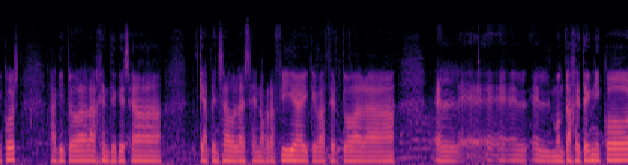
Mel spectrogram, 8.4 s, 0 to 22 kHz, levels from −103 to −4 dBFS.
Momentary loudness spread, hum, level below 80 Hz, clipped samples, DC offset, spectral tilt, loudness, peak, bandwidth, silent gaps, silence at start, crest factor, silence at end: 11 LU; none; -72 dBFS; under 0.1%; under 0.1%; -7.5 dB/octave; -44 LUFS; -26 dBFS; 11 kHz; none; 0 s; 18 dB; 0 s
